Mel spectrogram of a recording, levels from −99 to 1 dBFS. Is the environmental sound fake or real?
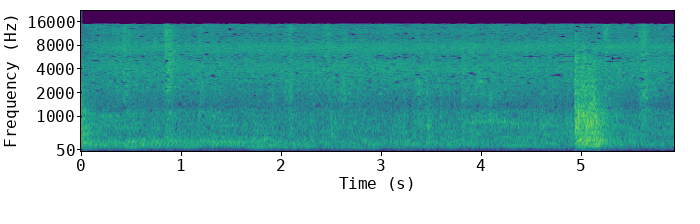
real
